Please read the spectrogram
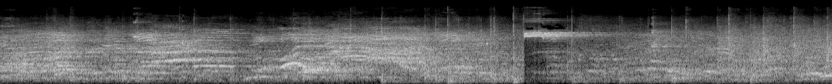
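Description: A basketball bouncing on a gym floor amid spectators' voices in a large gymnasium. About five seconds in comes one short, sharp referee's whistle, which stops play for a foul.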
